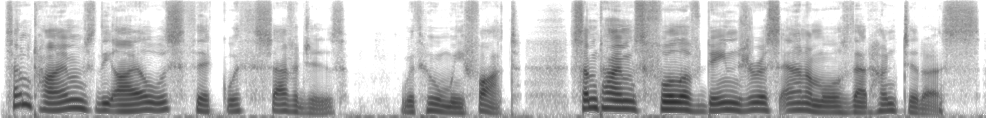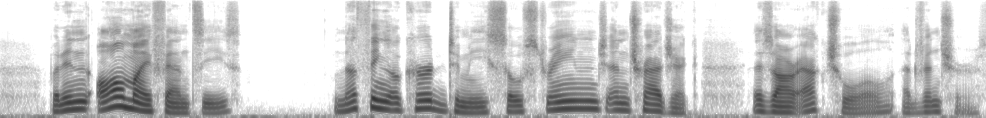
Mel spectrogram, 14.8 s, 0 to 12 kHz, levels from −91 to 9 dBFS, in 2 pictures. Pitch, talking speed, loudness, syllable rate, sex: 145 Hz, 145 wpm, -21 LUFS, 4.8 syllables/s, male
